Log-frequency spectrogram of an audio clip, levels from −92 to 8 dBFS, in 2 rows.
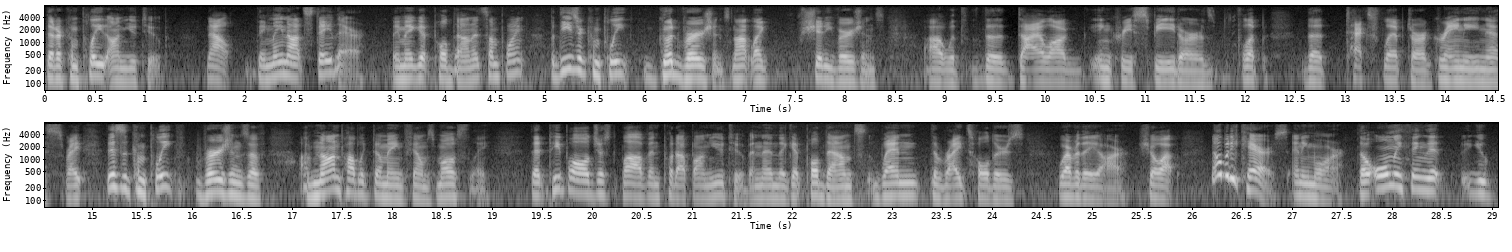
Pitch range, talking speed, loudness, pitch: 115-150 Hz, 185 wpm, -20 LUFS, 125 Hz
